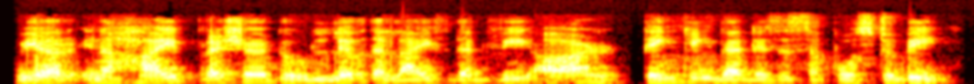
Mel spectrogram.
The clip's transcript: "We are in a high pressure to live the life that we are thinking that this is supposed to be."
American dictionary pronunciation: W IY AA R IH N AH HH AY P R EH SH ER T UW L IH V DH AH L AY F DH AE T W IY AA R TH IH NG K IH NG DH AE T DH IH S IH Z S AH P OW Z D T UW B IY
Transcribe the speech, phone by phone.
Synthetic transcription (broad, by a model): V IY AA R IH N AH HH AY P R EH SH ER T UW L IH V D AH L AY F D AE T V IY AA R T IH NG K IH NG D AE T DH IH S IH Z S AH P OW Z T UW B IY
